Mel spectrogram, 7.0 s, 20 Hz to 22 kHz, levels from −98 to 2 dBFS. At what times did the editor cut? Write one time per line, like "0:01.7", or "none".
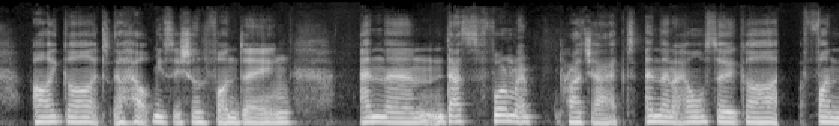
none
